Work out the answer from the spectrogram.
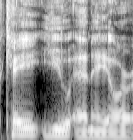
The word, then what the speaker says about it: Kunar: spelled two ways it's k u n a r or k o n a r I've heard kunar or conar yeah that's yeah k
